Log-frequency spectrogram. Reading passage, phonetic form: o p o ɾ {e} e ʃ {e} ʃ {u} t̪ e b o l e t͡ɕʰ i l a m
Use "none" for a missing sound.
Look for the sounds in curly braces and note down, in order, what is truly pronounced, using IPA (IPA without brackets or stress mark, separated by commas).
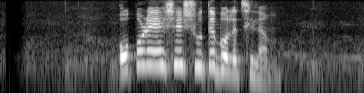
e, e, u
